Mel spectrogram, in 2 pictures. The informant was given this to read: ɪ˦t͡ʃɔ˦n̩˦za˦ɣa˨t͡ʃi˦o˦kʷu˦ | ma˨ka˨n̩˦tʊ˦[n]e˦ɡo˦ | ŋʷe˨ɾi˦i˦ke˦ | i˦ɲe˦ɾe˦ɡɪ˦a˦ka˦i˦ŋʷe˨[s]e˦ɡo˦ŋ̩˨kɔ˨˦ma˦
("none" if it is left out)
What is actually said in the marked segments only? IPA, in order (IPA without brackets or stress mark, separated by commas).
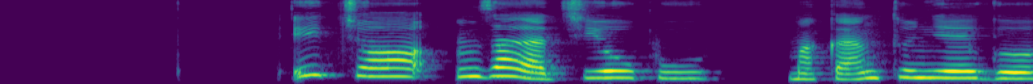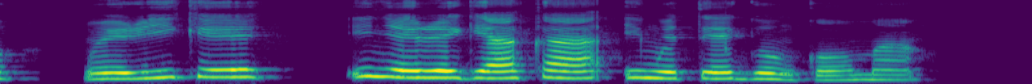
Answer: ɲ, t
